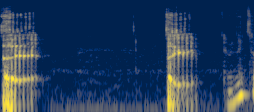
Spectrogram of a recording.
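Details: Two short, deep, croaky burps from a cat with quiet between them; belching.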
